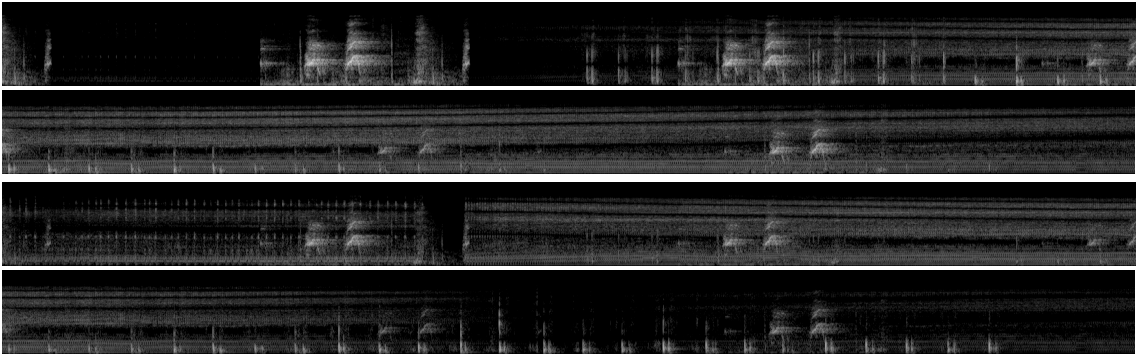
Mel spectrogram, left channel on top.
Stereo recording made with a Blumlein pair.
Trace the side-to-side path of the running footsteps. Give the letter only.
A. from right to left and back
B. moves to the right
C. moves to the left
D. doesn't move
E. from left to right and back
B.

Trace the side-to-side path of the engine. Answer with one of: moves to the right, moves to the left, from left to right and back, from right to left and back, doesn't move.
moves to the left.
